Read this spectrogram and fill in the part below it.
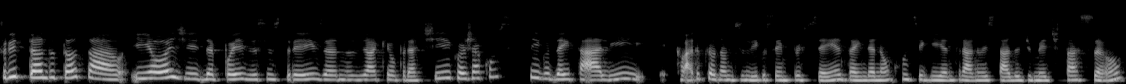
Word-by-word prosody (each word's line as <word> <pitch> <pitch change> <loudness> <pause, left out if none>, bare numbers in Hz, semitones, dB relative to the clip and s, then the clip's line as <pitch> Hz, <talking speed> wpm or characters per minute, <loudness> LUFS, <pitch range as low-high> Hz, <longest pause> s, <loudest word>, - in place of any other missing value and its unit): Fritando 320 -2 +5
total. 300 -7 +3
E 275 +1 0
hoje 290 -3 +4
depois 235 +1 +1
desses 225 0 -3
3 225 +2 0
anos 215 -1 -3
já 210 -1 -1
que 210 +1 -8
eu 210 - -4
pratico, 200 +10 -3
eu 260 - +2
já 290 +2 -1
consigo 320 -3 -6
deitar 235 0 +1
ali, 235 +5 -3
e 470 - -18
claro 250 - -2
que 250 - -6
eu 235 - +2
não 210 -1 -2
desligo 200 0 -1
100%. 195 0 -2
Ainda 190 0 +2
não 190 +2 +1
consegui 210 -4 -2
entrar 190 -1 0
no 185 - -1
estado 190 -1 0
de 190 - -4
meditação. 195 - -2
220 Hz, 170 wpm, -23 LUFS, 195-260 Hz, -, Fritando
